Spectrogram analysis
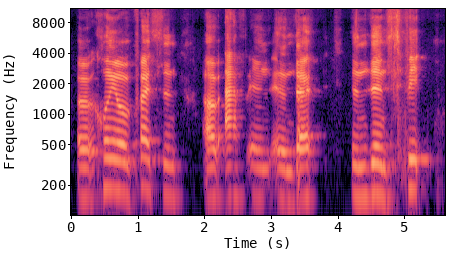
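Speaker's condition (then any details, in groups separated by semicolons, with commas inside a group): Cerebral palsy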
